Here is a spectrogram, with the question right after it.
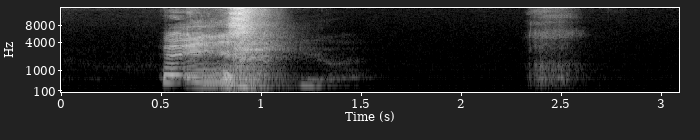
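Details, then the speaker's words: One loud, sharp morning sneeze from a female, voiced start and forceful hissing burst then a soft breath, one of about four sneezes in her first two hours awake; ordinary sneeze. "Hi, I've been up for like 2-ish hours and I've sneezed like 4 times."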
